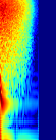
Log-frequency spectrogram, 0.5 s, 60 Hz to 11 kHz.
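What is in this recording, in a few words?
909 LOOSE SN, TR909 snare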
